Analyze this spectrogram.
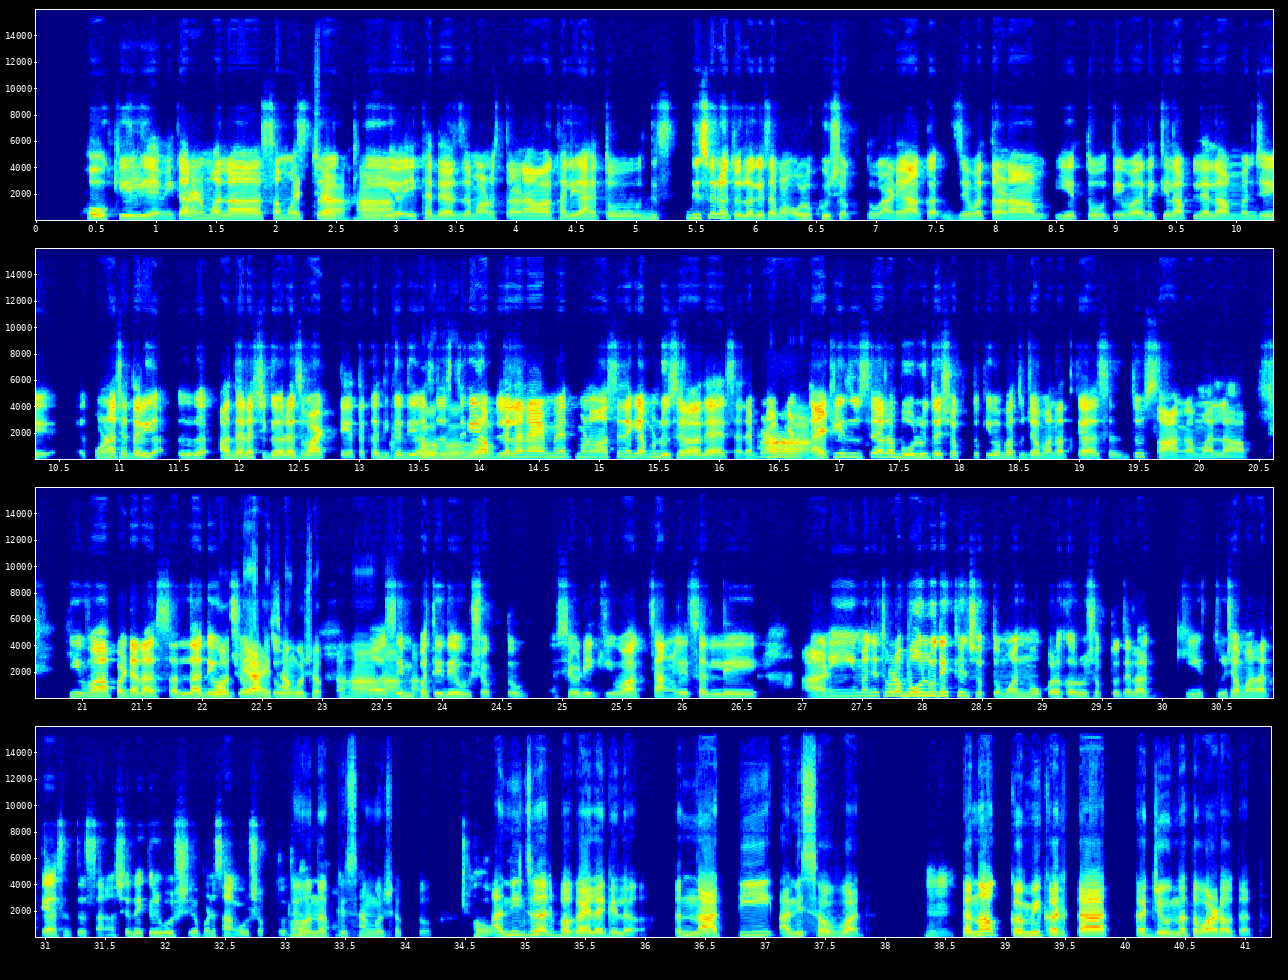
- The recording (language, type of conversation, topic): Marathi, podcast, तणाव कमी करण्यासाठी तुम्ही कोणते सोपे मार्ग वापरता?
- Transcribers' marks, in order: other noise; tapping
